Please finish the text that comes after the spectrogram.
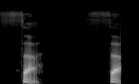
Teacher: the very tip of your tongue has to come out and make contact with your top teeth. Then you just push air through.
